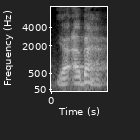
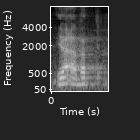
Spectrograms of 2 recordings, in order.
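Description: First: The word ends with an h sound. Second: The word ends with a t sound. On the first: "يقفان عليها بالهاء" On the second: "بقية القراء يقفون عليها بالتاء"

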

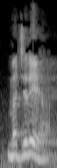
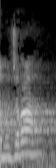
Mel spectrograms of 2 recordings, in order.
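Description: First: The long vowel after r leans toward e. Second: The long vowel after r is a plain open a. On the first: The speaker calls it right. "لا بد يقول إيش؟ مجريها" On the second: The speaker calls it wrong. "ما يستطيع"

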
